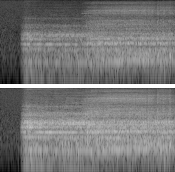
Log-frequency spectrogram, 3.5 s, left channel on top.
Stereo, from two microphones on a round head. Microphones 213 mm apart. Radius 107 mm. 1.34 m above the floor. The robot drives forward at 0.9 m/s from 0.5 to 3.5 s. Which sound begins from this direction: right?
A cupboard door, at 1.6 s.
